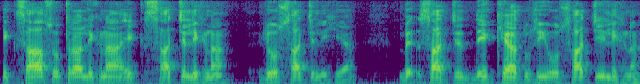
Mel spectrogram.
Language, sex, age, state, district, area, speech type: Punjabi, male, 45-60, Punjab, Ludhiana, urban, spontaneous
